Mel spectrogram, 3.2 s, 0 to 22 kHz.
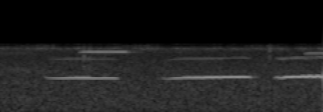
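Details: Great tinamou (Tinamus major), January 2021, giving long, pure, mellow whistles, each slightly rising and held under a second, repeated about every second, over a soft hiss.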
